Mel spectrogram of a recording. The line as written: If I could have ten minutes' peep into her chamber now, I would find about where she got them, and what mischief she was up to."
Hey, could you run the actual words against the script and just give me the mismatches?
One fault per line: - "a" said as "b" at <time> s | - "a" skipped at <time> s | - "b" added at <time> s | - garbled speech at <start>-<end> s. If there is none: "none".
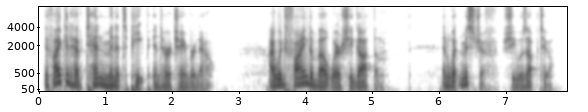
none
